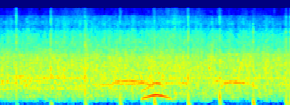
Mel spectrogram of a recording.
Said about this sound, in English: Where the real round of applause at, man? That's just somewhere around here. There we go.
